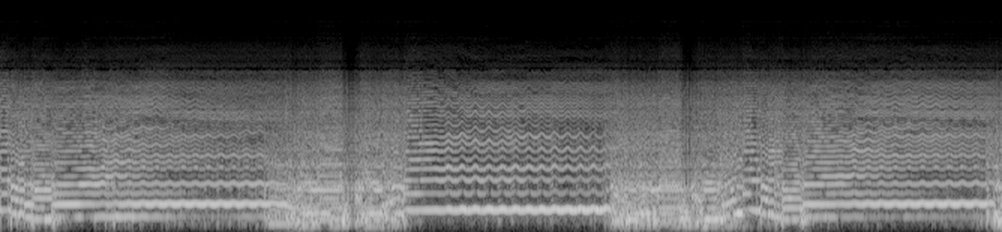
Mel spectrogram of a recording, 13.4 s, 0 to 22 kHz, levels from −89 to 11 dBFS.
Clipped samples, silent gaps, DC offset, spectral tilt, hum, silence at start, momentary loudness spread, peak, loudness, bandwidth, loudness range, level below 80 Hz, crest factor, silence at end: under 0.1%; none; under 0.1%; -7 dB/octave; none; 0 s; 2 LU; -4 dBFS; -16 LUFS; 7.6 kHz; 1 LU; -40 dBFS; 12 dB; 0 s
